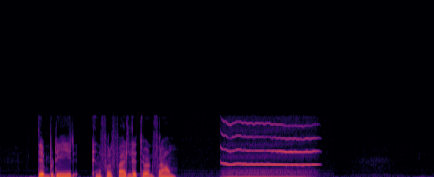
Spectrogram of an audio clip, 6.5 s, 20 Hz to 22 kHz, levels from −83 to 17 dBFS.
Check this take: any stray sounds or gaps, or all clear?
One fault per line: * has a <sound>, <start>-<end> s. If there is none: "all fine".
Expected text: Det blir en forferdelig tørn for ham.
* has a squeak, 3.3-4.8 s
